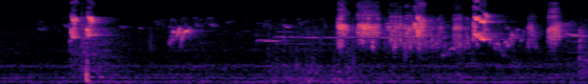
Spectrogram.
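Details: Several budgerigars, said to be ready for laying eggs, give a sharp click-like squawk, a soft chirp, then a busy run of squeaky, buzzy chatter.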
